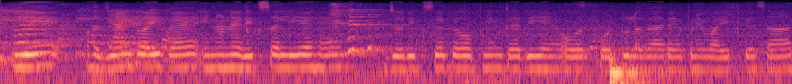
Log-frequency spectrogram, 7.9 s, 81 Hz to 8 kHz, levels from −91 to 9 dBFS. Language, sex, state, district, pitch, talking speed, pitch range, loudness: Hindi, female, Rajasthan, Bikaner, 195 Hz, 180 wpm, 180-200 Hz, -18 LUFS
